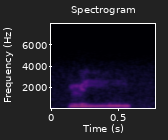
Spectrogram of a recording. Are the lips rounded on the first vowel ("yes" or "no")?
no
